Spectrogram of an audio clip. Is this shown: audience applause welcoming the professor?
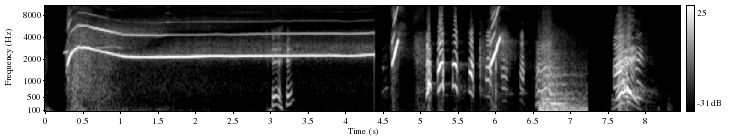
no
